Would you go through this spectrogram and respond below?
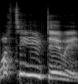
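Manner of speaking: put-on piercing, shrill, loud old grandma voice. Narrator reading a grandmother calling from the next room, shrill voice. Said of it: "came the shrill voice from the next room".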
